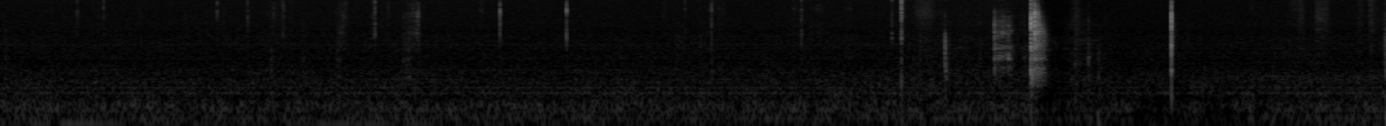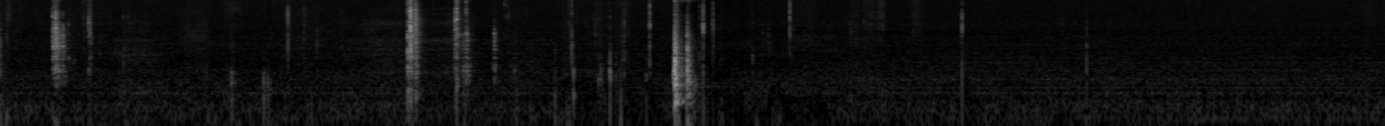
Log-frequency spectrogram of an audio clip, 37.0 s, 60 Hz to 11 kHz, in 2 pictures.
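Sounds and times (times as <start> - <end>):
knock: 27.5 - 27.8.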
